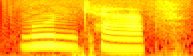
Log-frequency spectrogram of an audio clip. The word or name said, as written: mooncalf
